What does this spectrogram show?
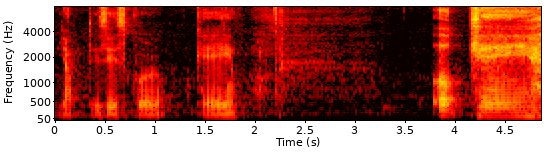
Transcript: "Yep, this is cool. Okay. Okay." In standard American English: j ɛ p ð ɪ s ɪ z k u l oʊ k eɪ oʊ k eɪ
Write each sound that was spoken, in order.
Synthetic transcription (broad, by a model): j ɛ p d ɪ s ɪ s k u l oʊ k eɪ oʊ k eɪ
